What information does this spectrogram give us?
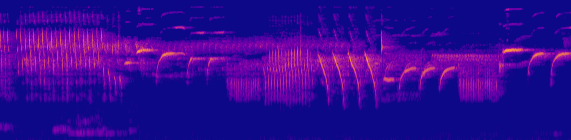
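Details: Pet canary giving a rich varied song: an opening rapid trill, rising whistled notes, a buzzy roll, then a series of sharply falling whistled slurs repeated about twice a second.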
